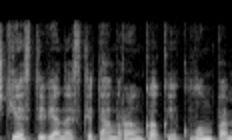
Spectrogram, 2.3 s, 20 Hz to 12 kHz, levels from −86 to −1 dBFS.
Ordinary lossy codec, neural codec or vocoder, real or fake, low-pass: MP3, 96 kbps; none; real; 9.9 kHz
